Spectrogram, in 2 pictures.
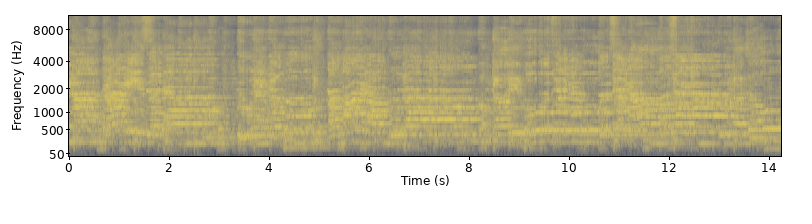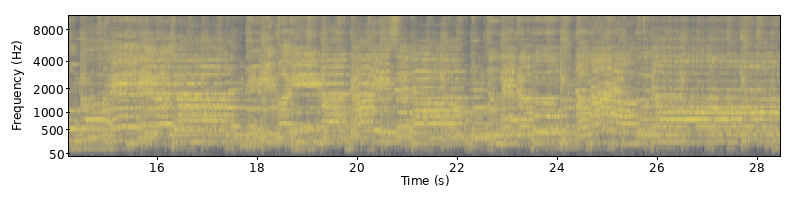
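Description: Several male voices singing a song together in harmony, with sustained bass notes from an electronic keyboard, continuing without a break.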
